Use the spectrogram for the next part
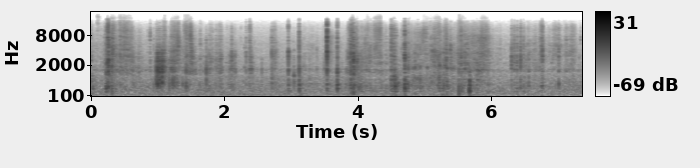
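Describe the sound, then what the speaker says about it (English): A floral sticker is picked and peeled from a planner sticker sheet, making soft, close crinkling and scratchy paper clicks in irregular bursts. "If I can get the sticker up."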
